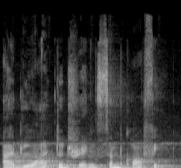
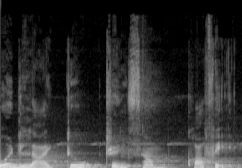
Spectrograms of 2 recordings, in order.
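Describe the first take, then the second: First: The words are linked smoothly together. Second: Each word is said separately without linking. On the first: It sounds close to a native speaker. The speaker calls it right. "Native person பேசினா கிட்டத்தட்ட இது போல் இருக்கும்... words link பண்ணப்பட்டு இருக்குது" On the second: It sounds like a non-native speaker. The speaker calls it wrong. "இதுதான் நார்மலாக ஒருத்தர் சொல்கிற விதம். நேட்டிவ் இல்லாத ஒருத்தர்"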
